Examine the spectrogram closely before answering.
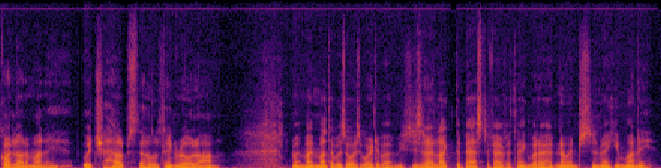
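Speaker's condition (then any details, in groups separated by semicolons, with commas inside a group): Parkinson's; progressive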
